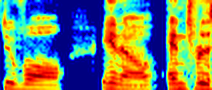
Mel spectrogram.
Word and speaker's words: Duval: It's spelled it's pronounced Duval.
